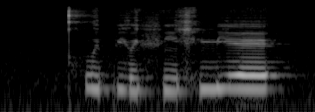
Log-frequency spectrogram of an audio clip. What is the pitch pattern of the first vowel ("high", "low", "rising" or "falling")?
high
